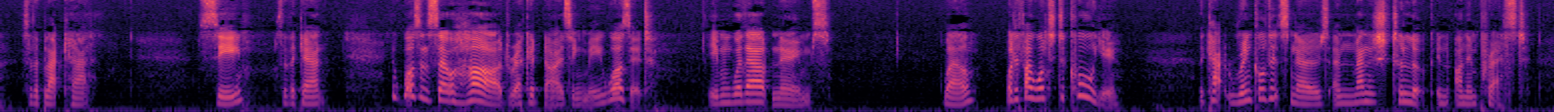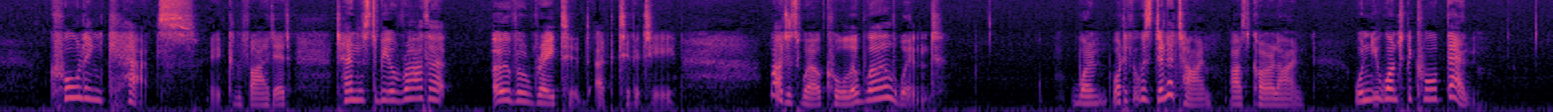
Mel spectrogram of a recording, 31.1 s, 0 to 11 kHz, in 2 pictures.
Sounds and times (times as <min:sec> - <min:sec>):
Speech: 0:00.0 - 0:01.0, 0:02.0 - 0:03.3, 0:03.9 - 0:08.4, 0:09.4 - 0:11.2, 0:12.0 - 0:15.3, 0:16.0 - 0:22.3, 0:23.2 - 0:25.0, 0:26.2 - 0:30.4.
